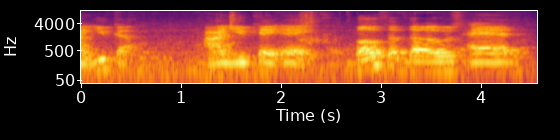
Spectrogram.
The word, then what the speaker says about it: Iuka: And then another one called, of course, here in Southern Indiana, we mispronounce it, but we call it Iuka, but it was Iuka, I-U-K-A.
